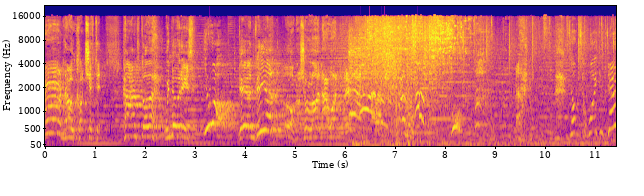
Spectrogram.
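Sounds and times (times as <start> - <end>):
speech: 0.4 - 8.8, 9.4 - 9.8, 10.5 - 11.4
pane of glass shattering as someone leaps through it: 6.0 - 9.0.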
